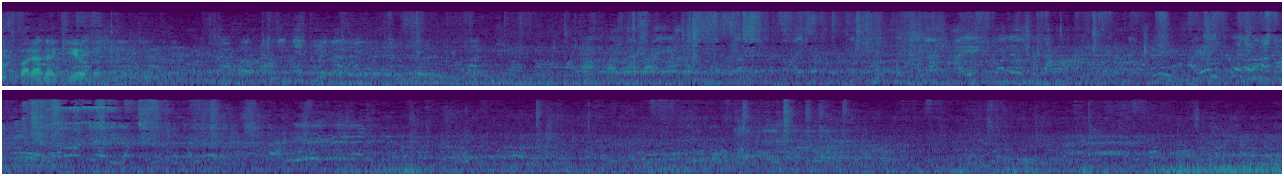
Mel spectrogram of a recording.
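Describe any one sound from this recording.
A busy crowd of men and women chatters all around outdoors.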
